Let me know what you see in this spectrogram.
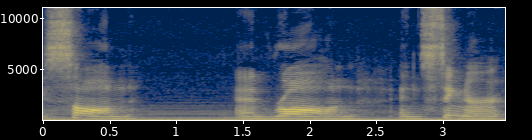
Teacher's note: I also don't pronounce the G in ing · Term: ng sound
